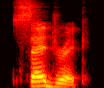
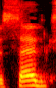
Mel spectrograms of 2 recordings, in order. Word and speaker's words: Cedric: C-E-D-R-I-C. Cedric. Mas eu sempre digo, pessoal, pode chamar como, como tiver mais confortável. Cedric, Cedric, né? César, José, tanto faz. Por mim funciona, tá tranquilo.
